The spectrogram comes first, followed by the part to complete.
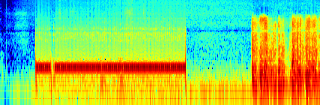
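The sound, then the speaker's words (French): A steady, single-pitched telephone dial tone hums for about two seconds with a tiny break near its start as a call is placed to Jean-Charles Lajoie, followed by a quiet pause and then bursts of loud, crackly rustling noise. “Je vais l'appeler.”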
